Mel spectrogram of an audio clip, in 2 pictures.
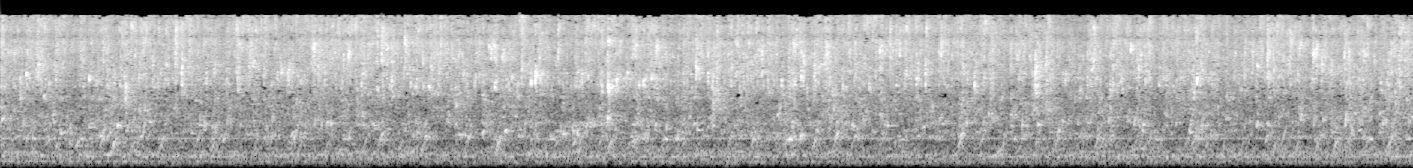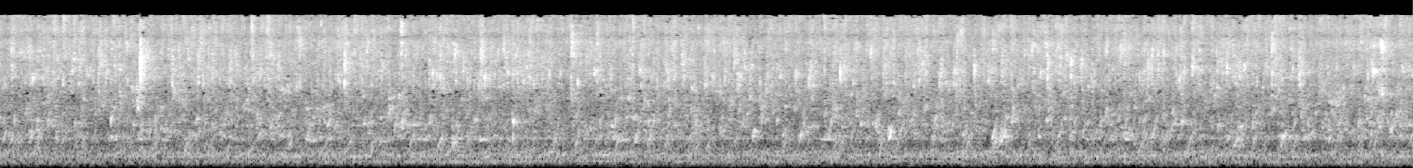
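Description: Steady splashing of water falling from a small wall waterfall into a koi pond, with small splashes from koi crowding at the surface.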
